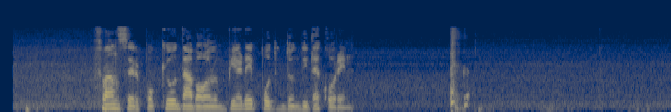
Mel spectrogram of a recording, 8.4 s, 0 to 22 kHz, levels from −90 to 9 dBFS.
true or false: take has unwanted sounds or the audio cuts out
true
